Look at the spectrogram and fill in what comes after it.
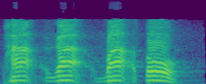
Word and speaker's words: Bhagavato: Cái chữ đó là nhiều người hay đọc nhầm lắm. Nhiều khi là Bhagavato, tức là đọc thật á, mà quen rồi bây giờ cứ đọc hoài rồi, phải đọc, phải phát âm cho thật đúng là Bhagavato.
